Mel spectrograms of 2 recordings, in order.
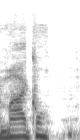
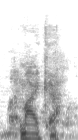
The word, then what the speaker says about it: Micah: Did I talk to Michael? Micah. His son, Micah. About, I'm sorry, I didn't get the. Michael. I mean, dude, the guy is Micah.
